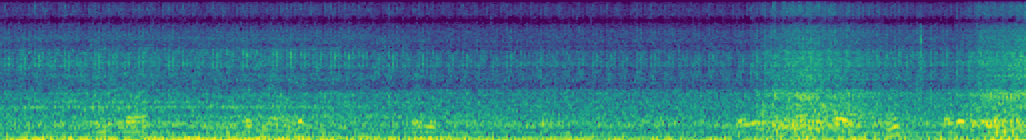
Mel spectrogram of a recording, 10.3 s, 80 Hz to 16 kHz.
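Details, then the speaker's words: Tata Zest petrol with check lamp blinking and temperature light flashing: uneven stumbling idle with a regular dropped beat, heavy hunting, no acceleration response; cylinder 4 misfire. "गाड़ी start है missing है काफी ज्यादा missing बिल्कुल accelerator है ही नहीं hunting है बहुत ज्यादा हंटिंग"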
